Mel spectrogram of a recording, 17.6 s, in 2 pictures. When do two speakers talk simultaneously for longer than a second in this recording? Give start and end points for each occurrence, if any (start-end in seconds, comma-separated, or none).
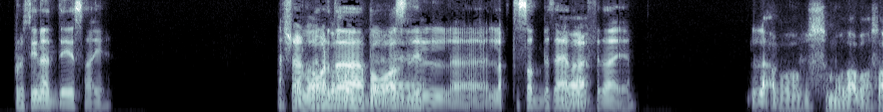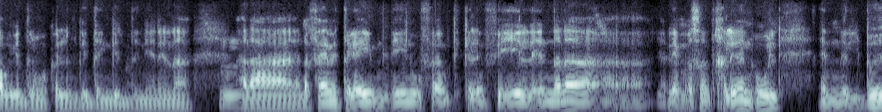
2.9-4.3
